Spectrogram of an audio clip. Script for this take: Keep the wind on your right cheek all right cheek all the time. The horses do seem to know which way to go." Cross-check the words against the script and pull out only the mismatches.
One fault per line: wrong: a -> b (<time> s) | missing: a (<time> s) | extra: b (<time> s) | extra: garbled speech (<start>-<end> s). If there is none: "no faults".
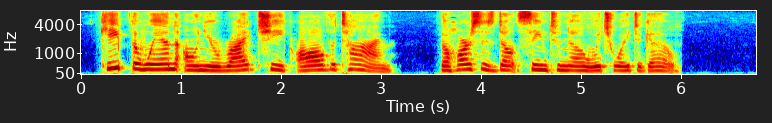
missing: right cheek all (2.4 s)
wrong: do -> don't (4.2 s)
